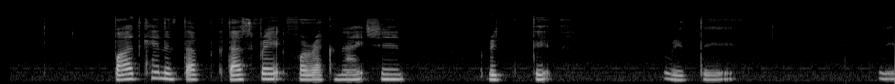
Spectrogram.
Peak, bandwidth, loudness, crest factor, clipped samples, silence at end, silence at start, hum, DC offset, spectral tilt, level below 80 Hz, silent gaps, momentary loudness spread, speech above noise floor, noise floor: -8 dBFS; 10 kHz; -27 LUFS; 22 dB; under 0.1%; 0 s; 1.15 s; none; under 0.1%; -5.5 dB/octave; -84 dBFS; none; 9 LU; 35 dB; -61 dBFS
